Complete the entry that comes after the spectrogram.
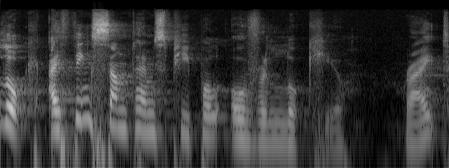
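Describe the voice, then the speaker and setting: A woman with an Italian accent, very wide pitch swings and a fairly slow pace. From Italy. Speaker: TV news presenter and journalist. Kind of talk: conference talk and Q&A.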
